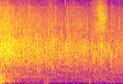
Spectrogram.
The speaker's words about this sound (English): Mothers, you are warriors. Yeah, yeah, yeah. applaud, applaud mothers, right?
